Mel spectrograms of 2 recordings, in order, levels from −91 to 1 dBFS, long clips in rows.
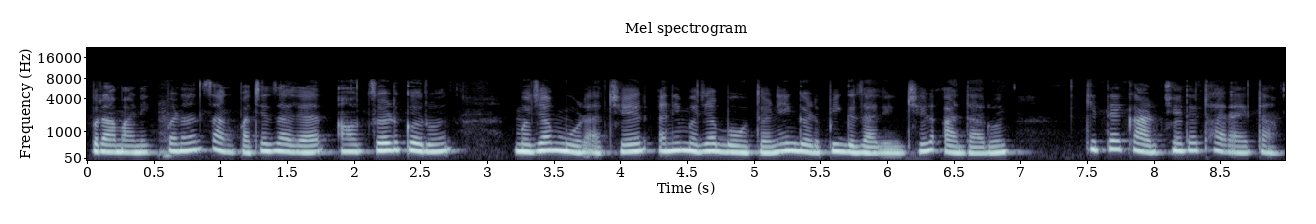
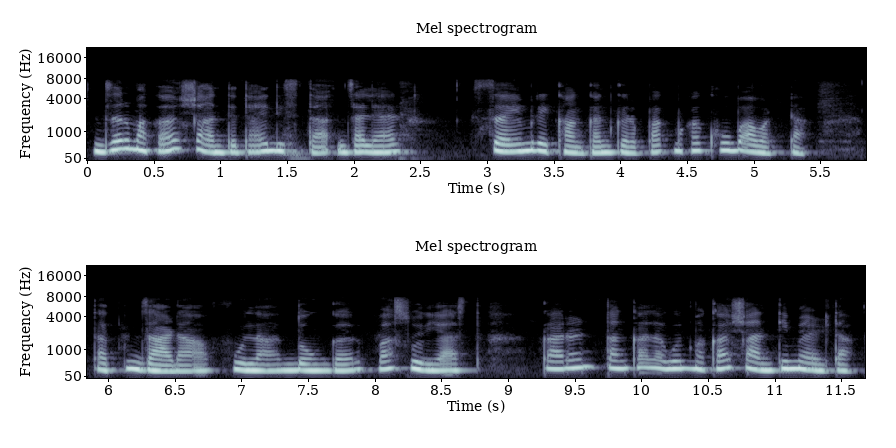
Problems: constant background noise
